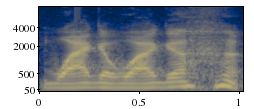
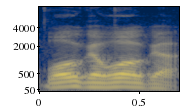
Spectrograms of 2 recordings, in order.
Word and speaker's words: Wagga Wagga: apparently Wagga Wagga from last video is not pronounced Wagga Wagga but wogawoga apparently apparently we have 28.8 000 subscribers and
